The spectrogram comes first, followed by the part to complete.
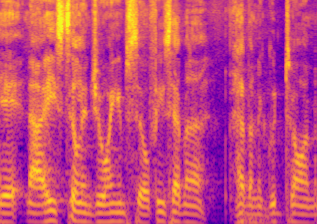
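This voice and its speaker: A man is speaking. He has an Australian accent. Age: 60s. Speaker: cricket commentator. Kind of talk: live commentary.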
